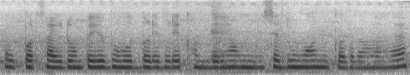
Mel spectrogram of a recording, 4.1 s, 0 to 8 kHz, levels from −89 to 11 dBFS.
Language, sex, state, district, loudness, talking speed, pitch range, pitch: Hindi, female, Punjab, Pathankot, -16 LUFS, 205 wpm, 215-225 Hz, 220 Hz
